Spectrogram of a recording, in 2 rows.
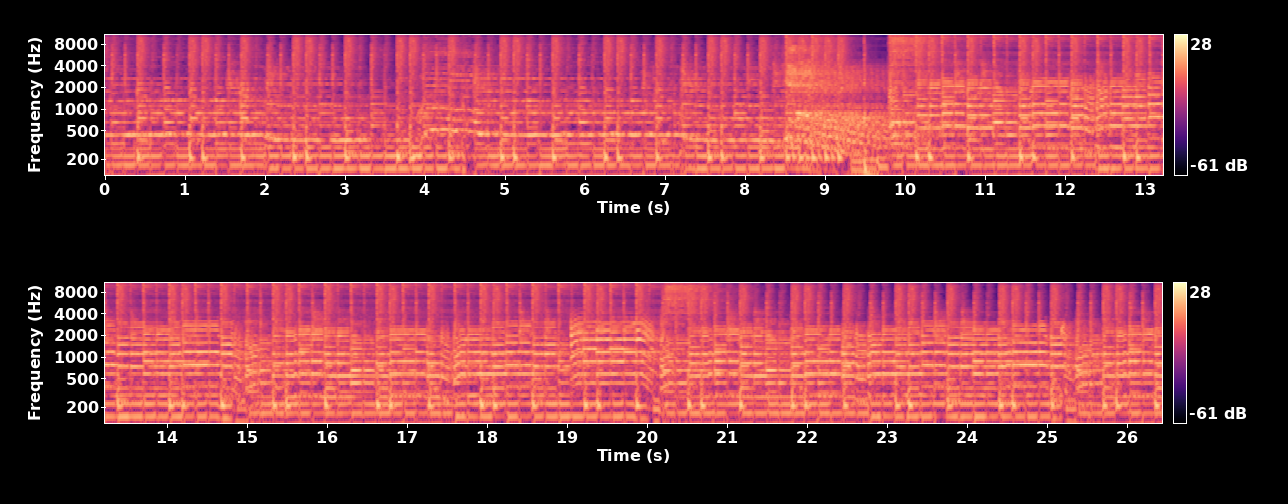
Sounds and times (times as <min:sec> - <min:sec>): Music: 0:00.0 - 0:26.4.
